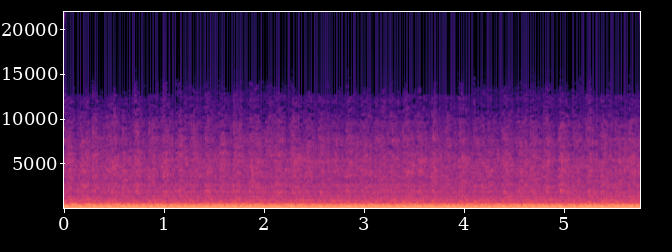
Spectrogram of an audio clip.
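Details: 1999 Chevy 5.3 V8 4WD junk donor pickup, first run to test the engine: a deep, even V8 burble with a steady rhythm and no tapping or misfire. The engine runs fine.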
